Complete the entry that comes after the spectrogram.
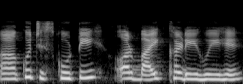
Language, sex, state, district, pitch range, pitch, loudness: Hindi, female, Uttar Pradesh, Muzaffarnagar, 240-285 Hz, 270 Hz, -14 LUFS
